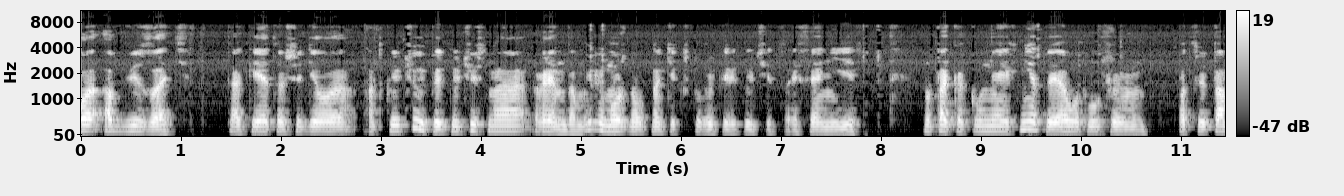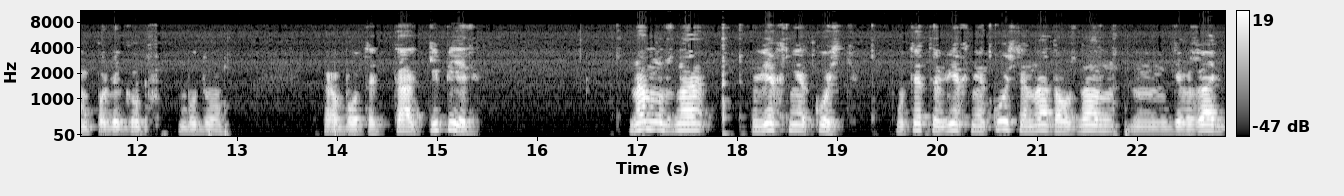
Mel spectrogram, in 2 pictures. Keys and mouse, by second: 1.0 click, 2.8-8.5 drag, 9.5 shift+middle click, 11.7 click, 12.7 g, 16.8 middle click, 17.8 click, 18.4-19.4 middle drag, 19.9 middle click, 21.7 g.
